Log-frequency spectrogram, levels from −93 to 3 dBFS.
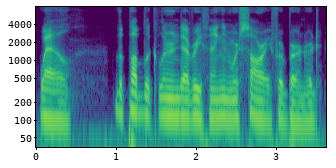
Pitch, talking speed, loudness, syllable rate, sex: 110 Hz, 165 wpm, -20 LUFS, 5.9 syllables/s, male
